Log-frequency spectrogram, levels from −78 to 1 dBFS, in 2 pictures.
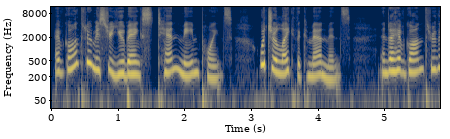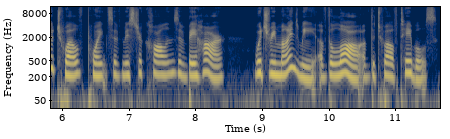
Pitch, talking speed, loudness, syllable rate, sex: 235 Hz, 190 wpm, -19 LUFS, 4.6 syllables/s, female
